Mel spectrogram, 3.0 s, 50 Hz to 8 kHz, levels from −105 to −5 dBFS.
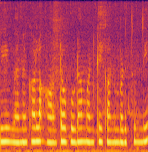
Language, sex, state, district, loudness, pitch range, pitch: Telugu, female, Andhra Pradesh, Anantapur, -14 LUFS, 250-260 Hz, 255 Hz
